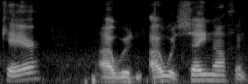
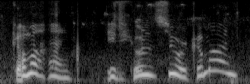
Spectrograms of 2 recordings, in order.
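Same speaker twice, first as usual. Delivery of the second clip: pet-coaxing voice; 4 dB louder than usual. Real, not acted. Coaxing a pet toward sewer.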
